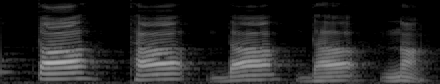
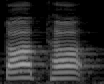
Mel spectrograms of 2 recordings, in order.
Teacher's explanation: हमारी जीवा क्या कर रही है दांतों से टकरा रही है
